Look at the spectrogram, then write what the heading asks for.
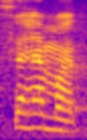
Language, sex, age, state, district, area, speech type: Hindi, female, 18-30, Madhya Pradesh, Chhindwara, urban, read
